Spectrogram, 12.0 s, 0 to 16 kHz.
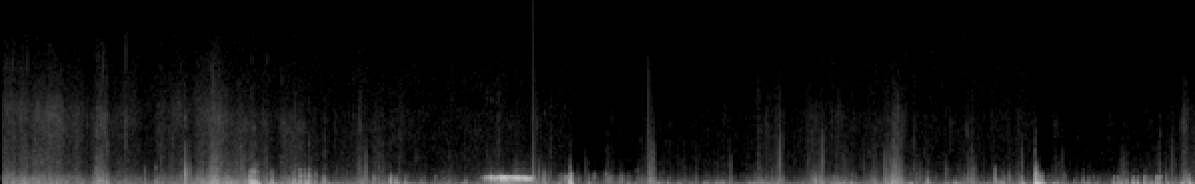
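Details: Adult's abdomen 10–15 minutes after eating a bean and cheese burrito: irregular gurgles, squelches and low rumbles, with one louder gurgling burst midway; normal active bowel sounds (borborygmi).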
